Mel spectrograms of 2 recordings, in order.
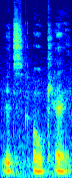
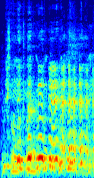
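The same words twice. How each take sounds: First: Low, soft, seductive murmur; sultry voice. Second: Breaking into a laugh mid-line. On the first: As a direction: purr it like a perfume ad. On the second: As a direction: crack up while saying it. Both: Acted. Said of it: "deep, sultry voice telling you that".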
